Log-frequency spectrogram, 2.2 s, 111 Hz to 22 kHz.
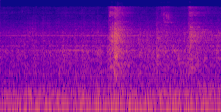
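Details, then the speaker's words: Brunswick A2 pinsetter with a recently replaced cycle solenoid; the complaint was no cycling on first ball. Ball detect beam tripped again: low steady rumble with short hissing bursts as the cycle starts. A normal cycle. "It cycled. Waiting on pins. There you go. Again, trip the ball detect beam. And she cycled."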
